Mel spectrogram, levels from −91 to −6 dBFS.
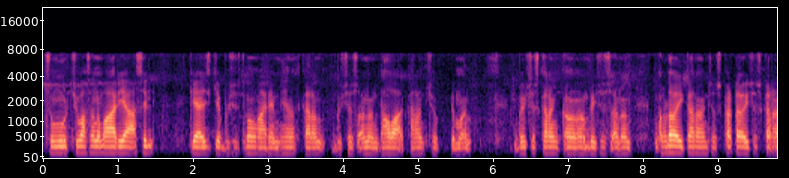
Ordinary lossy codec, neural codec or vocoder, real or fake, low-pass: none; vocoder, 22.05 kHz, 80 mel bands, Vocos; fake; 7.2 kHz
